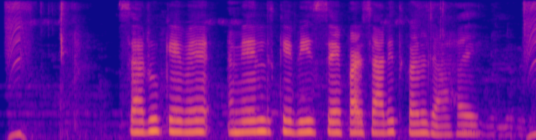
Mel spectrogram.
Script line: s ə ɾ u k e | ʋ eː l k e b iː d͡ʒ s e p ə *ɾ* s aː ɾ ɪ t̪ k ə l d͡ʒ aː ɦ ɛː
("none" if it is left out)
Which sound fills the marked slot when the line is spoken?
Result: ɾ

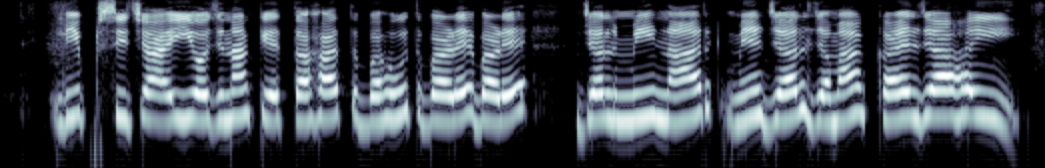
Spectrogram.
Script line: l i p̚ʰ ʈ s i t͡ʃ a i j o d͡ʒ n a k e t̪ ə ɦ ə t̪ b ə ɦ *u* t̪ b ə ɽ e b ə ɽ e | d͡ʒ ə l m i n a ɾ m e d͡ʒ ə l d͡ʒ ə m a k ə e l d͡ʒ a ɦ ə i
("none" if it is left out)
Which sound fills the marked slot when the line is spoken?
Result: u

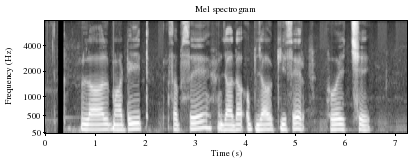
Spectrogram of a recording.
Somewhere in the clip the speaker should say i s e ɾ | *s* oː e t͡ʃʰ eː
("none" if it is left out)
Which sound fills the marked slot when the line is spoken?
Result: h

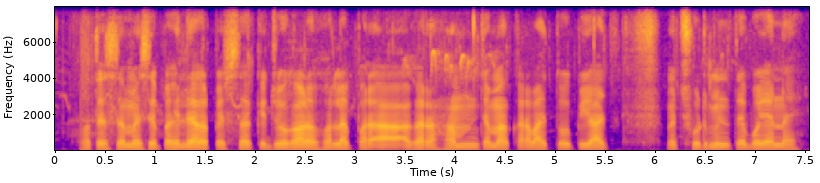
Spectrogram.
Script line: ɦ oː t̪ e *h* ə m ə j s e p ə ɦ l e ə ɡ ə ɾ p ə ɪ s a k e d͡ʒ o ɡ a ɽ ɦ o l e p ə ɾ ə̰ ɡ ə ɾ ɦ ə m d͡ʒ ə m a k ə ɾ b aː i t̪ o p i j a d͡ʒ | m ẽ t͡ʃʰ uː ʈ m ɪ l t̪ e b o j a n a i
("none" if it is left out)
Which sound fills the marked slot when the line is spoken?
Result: s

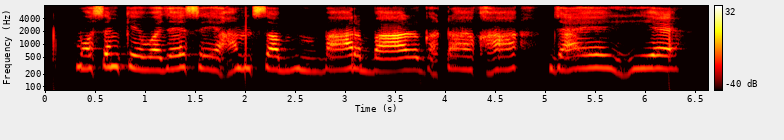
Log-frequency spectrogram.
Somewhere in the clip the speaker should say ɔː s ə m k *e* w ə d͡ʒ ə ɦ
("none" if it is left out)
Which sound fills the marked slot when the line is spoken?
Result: e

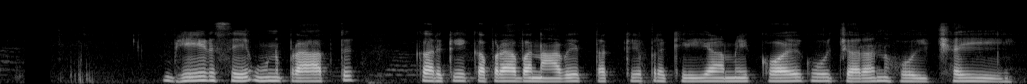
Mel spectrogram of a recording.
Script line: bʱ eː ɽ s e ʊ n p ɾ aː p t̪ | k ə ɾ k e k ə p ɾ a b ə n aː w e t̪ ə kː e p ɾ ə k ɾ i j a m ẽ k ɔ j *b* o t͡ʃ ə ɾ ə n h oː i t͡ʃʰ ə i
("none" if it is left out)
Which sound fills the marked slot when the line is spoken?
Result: ɡ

